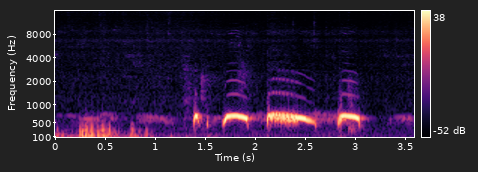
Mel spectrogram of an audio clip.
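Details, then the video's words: Pet dove with a very loud voice: low rustling, then a clipped note, two falling coos and a final short coo in quick sequence. "is a good dove and it sound very loud"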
